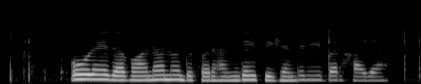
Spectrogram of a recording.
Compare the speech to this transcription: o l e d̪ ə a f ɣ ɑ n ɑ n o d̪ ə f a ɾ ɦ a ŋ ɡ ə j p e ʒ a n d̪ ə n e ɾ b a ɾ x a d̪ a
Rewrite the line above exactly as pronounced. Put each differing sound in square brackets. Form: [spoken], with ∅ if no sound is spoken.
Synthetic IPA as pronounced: o [ɽ] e d̪ ə a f ɣ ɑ n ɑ n o d̪ ə f a ɾ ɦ a ŋ ɡ ə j p e ʒ a n d̪ ə n e [∅] b a ɾ x a d̪ a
